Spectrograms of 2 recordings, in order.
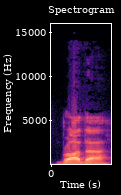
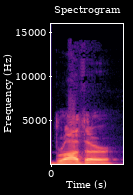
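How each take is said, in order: First: Brother with a British silent R; British accent. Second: Brother with an American final R; American accent. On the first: Teacher giving learners the British variant, British accent. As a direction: say brother the British way, ending on a vowel. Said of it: "و یا در بریتیش". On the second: Teacher contrasting with British for learners, American accent. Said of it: "امریکن هست". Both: Shown as a demonstration.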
